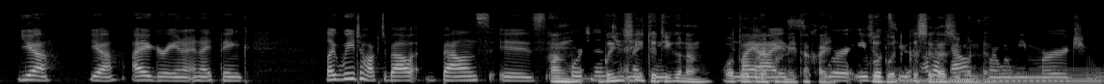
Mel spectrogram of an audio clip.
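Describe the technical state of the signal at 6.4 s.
At 6.4 s the speech is inside a brief gap from 6.35 to 6.6 s where it is pulled down by around 20 dB, in pieces adding up to roughly 150 ms. This is speech suppressed in double talk, likely the echo canceller ducking the near talker because it could not separate that voice from loudspeaker echo while the far side was also talking. Unlike a dropout or packet loss, the level sinks and recovers in a gated way rather than repeating audio.

Running through this moment, as across the whole clip, is a plainly audible grainy, breathy edge on the speech, with the upper spectrum thinned and filled in with noise. That points to Bluetooth LC3 compression, likely at around 48 kbps with 10 ms frames. This transform codec trades high-band detail for noise fill. What sets it apart from MP3 or AAC artefacts is that it produces a steady noisy sheen rather than swirly, warbling artefacts.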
